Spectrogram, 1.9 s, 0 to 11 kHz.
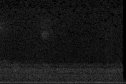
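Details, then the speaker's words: Kraken X63 cooler in Lian Li Dynamic case after top-cover vibration fix, gaming with temps near 63°C: even steady whoosh of fans near maximum speed, no rattle or buzz; vibration gone. "But you can see, you can hear the fans are going at close to maximum speed. And I don't hear the vibrations anymore."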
